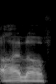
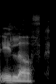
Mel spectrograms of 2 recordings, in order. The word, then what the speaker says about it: Ilov: had this discussion about your name Cheryl I love versus Cheryl eloff um so I obviously want automatically to use the the Slavic pronunciation um so if you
